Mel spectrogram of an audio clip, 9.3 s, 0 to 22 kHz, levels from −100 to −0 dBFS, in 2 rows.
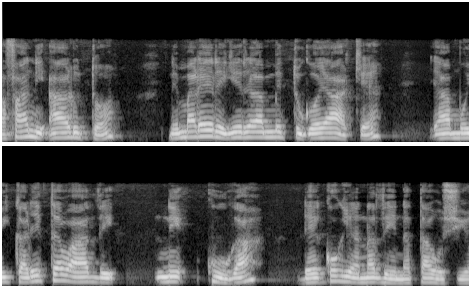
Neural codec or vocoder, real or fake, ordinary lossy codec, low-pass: none; real; none; 7.2 kHz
